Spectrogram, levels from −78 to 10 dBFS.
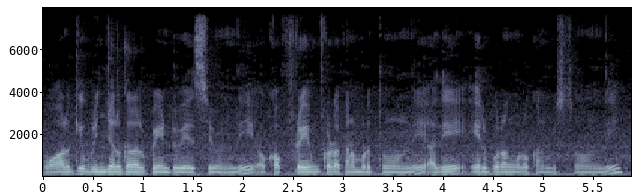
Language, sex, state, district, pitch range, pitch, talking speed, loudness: Telugu, male, Telangana, Hyderabad, 95-110 Hz, 100 Hz, 165 wpm, -18 LUFS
